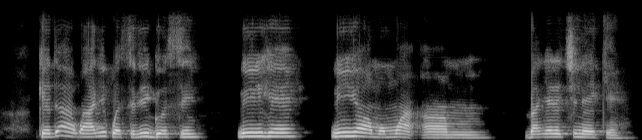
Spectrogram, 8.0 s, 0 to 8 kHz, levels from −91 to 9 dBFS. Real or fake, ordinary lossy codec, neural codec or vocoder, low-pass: fake; none; codec, 44.1 kHz, 7.8 kbps, DAC; 7.2 kHz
